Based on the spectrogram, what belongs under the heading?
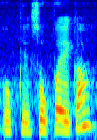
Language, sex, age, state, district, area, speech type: Marathi, female, 30-45, Maharashtra, Ratnagiri, rural, spontaneous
